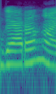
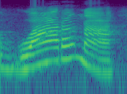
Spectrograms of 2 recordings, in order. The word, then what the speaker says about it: guaraná: Porque o U é pronunciado. Eu não falo guaraná, eu falo guaraná.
